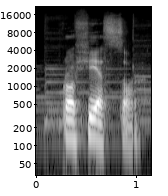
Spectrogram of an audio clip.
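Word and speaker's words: профессор: So first syllable is P, R, O, together. Pro. Second syllable F, F, E, S, together. Fes. Third syllable S, or, together. Sor. So professor, professor.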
